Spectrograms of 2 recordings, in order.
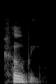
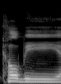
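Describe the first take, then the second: First: The name has no L sound before the B. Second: The name has an L sound before the B. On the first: The speaker calls it right. "it's Kobe" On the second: The speaker calls it wrong. "or sorry, it's Kobe, not Colby"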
